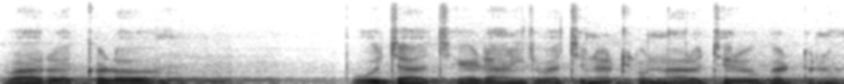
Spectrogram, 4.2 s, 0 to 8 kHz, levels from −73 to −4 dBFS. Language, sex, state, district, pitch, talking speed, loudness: Telugu, male, Telangana, Nalgonda, 135 Hz, 130 wpm, -16 LUFS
